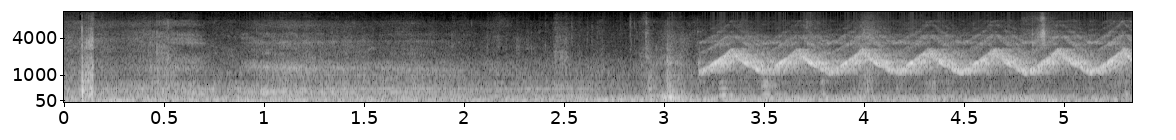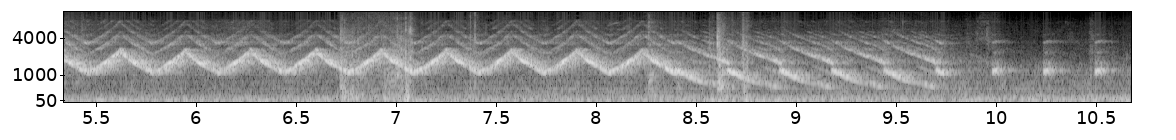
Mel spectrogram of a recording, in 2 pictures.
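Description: Car alarm siren going off: a fast series of rising whoops, about three a second, then a run of quick falling tones near the end.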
